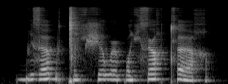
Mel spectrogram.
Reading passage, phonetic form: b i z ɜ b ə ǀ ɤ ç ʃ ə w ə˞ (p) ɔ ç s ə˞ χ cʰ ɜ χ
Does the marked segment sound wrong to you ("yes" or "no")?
no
